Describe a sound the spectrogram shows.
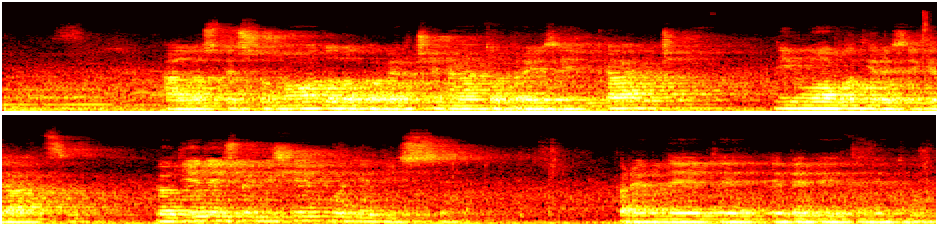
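A middle-aged man speaks calmly through a microphone in an echoing room.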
